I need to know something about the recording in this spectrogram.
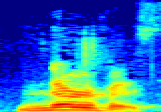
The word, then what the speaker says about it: nervous: actually take this into any word that ends with the ous this is such a brazilian mistake folks ous is us ous is us o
